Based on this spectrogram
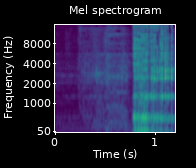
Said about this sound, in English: That was a much better burp.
